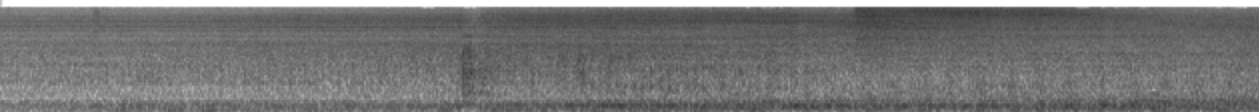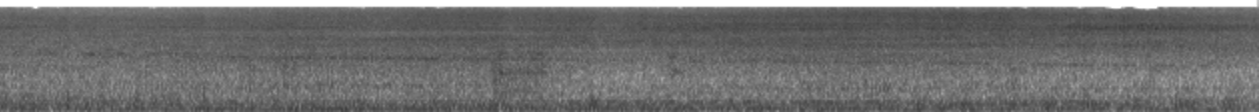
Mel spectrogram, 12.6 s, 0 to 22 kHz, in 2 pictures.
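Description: Southern Class 313 electric multiple unit running past on the rails, growing loud as it arrives and fading as it goes by. A couple of sharp clicks from the wheels are heard under the steady running noise.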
